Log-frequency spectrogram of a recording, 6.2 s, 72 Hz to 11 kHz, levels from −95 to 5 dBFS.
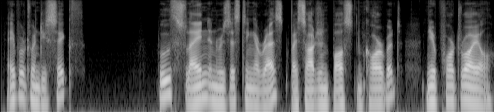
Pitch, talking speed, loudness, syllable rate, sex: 115 Hz, 145 wpm, -20 LUFS, 4.8 syllables/s, male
